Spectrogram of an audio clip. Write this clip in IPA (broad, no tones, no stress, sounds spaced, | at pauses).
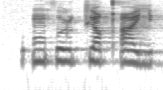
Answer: ʔ õ θ u ɭ kʲ ɔ qʼ e lʲ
